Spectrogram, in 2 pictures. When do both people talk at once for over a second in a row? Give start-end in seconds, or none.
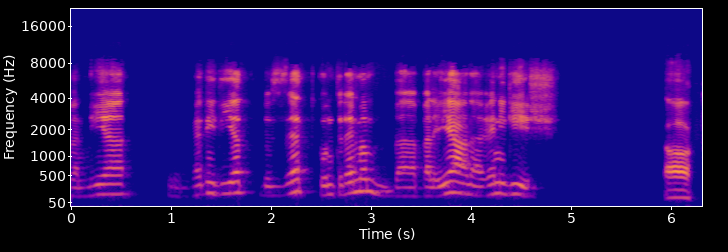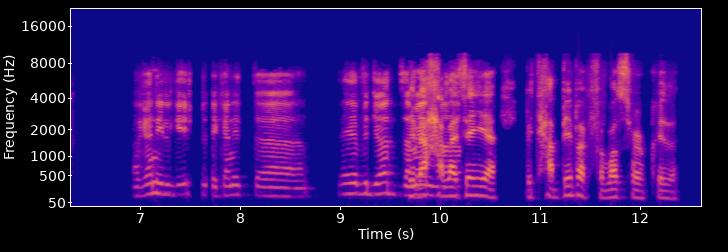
none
